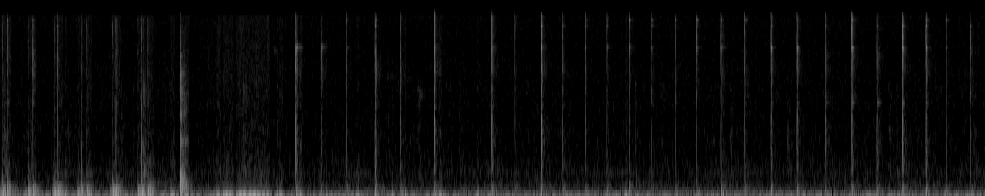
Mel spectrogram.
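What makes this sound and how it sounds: A small solid metal door key is held and then laid in an open palm while a fingernail taps it. The first couple of seconds carry soft, low thumping handling taps. These give way to a steady run of short, sharp, bright metallic ticks with almost no ring.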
